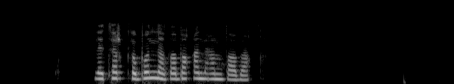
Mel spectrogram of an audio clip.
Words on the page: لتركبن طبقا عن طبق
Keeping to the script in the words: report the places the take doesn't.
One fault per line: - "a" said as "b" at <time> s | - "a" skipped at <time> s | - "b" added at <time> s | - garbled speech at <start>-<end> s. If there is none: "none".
none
